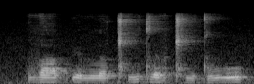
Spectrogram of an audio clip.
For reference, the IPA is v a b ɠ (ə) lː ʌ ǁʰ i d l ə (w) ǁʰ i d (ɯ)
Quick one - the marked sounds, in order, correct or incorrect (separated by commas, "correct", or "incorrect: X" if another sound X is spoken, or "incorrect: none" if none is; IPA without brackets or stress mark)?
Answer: incorrect: ʏ, incorrect: v, incorrect: u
